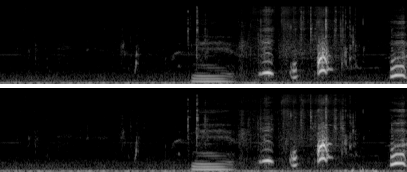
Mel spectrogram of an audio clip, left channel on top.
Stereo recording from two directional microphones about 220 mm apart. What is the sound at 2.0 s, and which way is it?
Gasp, 50° right (ahead or behind).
